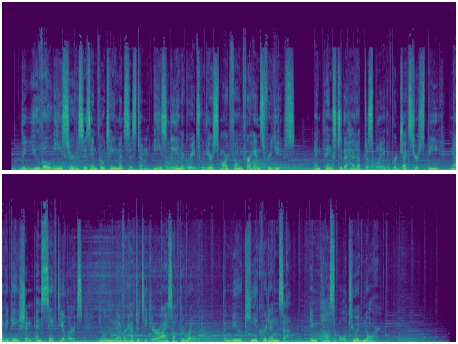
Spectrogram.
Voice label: Informative Trustworthy Reliable; Voice Over Read Styles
